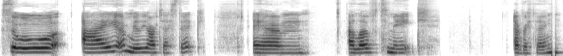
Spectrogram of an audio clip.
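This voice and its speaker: With a Scottish accent, a woman speaks in a fairly high pitch and fairly even intonation, leaving long, frequent pauses. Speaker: beauty pageant contestant. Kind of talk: interview. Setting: live stream interview. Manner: fast.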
